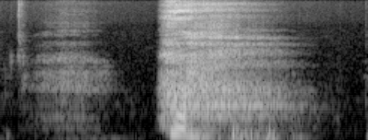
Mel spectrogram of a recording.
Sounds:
Sigh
